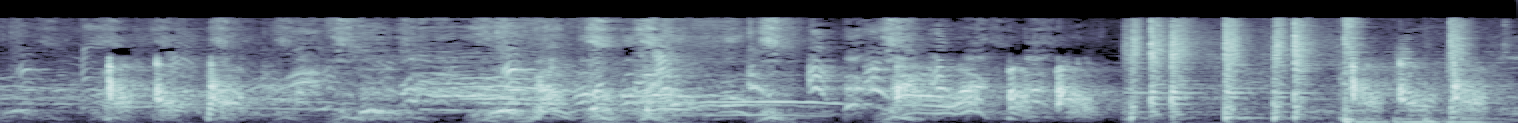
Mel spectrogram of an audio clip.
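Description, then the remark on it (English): Several dogs, a specially trained pack, bark and yip at once in a loud, overlapping clamor, with a brief pause before a run of sharper, rhythmic barks at the end. “Here at Freakonomics Radio, we've given one particularly clever pack of dogs some very specific training.”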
